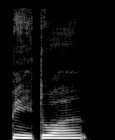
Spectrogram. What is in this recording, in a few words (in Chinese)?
"弊端", Chinese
